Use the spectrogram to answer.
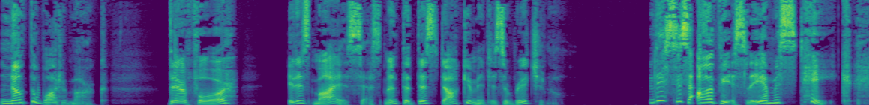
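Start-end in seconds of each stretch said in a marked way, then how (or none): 6.5-8.6 wavering voice, forced steady, strained calm, pitched up. A character rejects an expert's assessment of a document, voice wavering, straining to stay calm. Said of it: "Betsy's voice is wavering, straining to remain calm".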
